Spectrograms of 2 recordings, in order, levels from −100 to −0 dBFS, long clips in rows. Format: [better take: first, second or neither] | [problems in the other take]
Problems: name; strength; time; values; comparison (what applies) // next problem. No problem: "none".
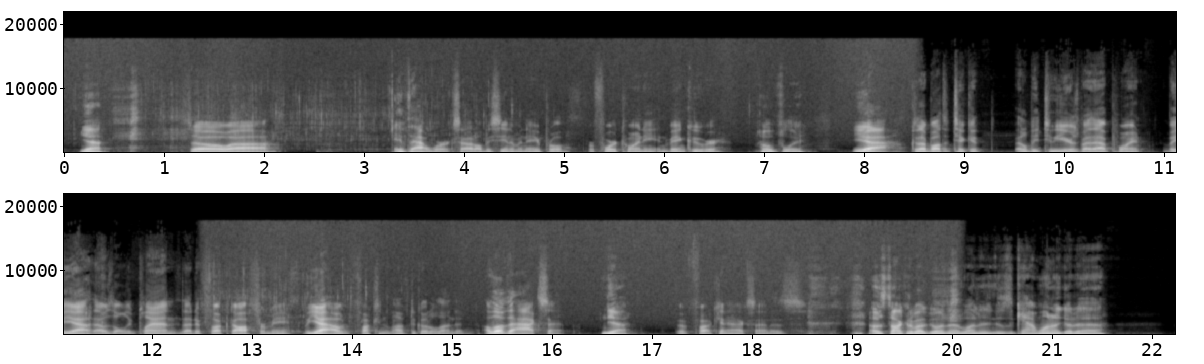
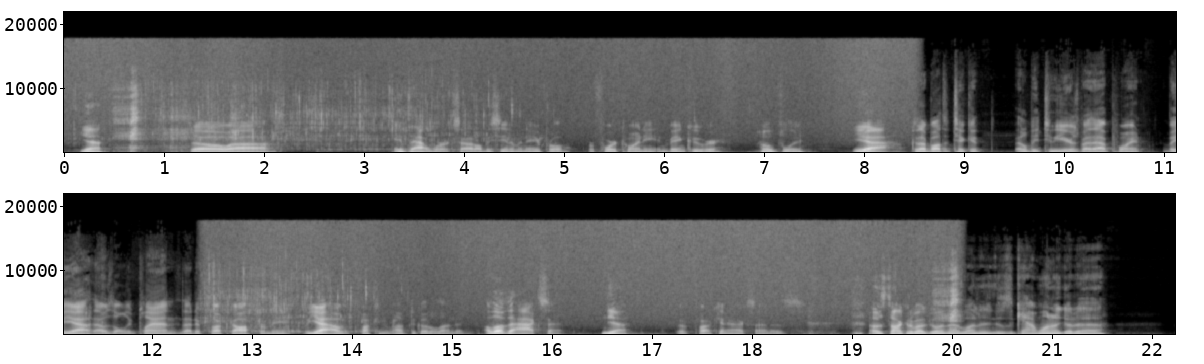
first | hiss; loud; until 8.5 s and from 13 to 20 s; 9 dB below the speech; faint in the first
